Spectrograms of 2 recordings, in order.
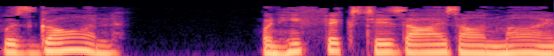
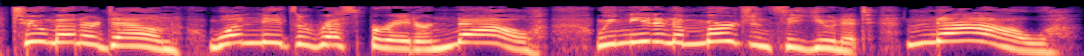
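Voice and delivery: high, loud urgent yell for help; full-voiced, high-pitched urgent shouting; 12 semitones higher, 6 dB louder than usual. A narrator's reading. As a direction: yell orders in an emergency. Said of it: "I flashed my badge and I yelled".

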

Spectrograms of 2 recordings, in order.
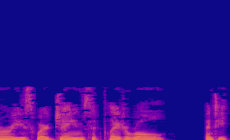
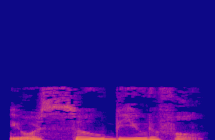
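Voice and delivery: put-on drunken leer; slower than usual. A narrator's reading. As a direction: drag it out like a drunk creep. Drunk attacker leering.

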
